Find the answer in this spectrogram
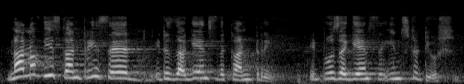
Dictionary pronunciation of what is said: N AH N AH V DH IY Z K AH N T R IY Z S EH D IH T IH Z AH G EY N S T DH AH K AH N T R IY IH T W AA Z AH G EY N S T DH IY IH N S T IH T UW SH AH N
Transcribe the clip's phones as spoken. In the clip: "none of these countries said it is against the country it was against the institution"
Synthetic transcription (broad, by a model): N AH N AH V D IY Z K AH N T R IY Z S EH D IH T IH Z AH G EY N S T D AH K AH N T R IY IH T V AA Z AH G EY N S T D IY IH N S T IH T UW SH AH N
